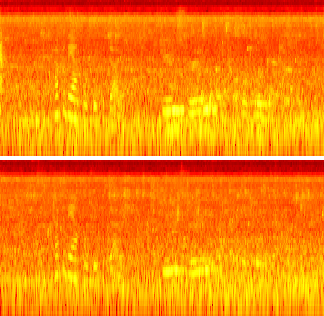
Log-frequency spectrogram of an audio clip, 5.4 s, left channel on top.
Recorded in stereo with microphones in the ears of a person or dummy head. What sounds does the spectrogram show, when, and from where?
0.9 s a woman speaking: 15° left (ahead or behind), 0.7 m
2.6 s a man speaking: 50° left (ahead or behind), 7 m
